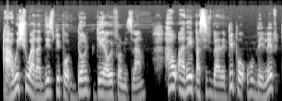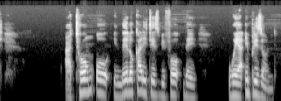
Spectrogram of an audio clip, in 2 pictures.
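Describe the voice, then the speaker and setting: A man's voice: mid-range voice, normal speed, darkish tone. A man from Uganda, hosting a film recommendation show in an earnest, preacherly way, often restarting his words. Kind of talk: casual spoken film review.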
